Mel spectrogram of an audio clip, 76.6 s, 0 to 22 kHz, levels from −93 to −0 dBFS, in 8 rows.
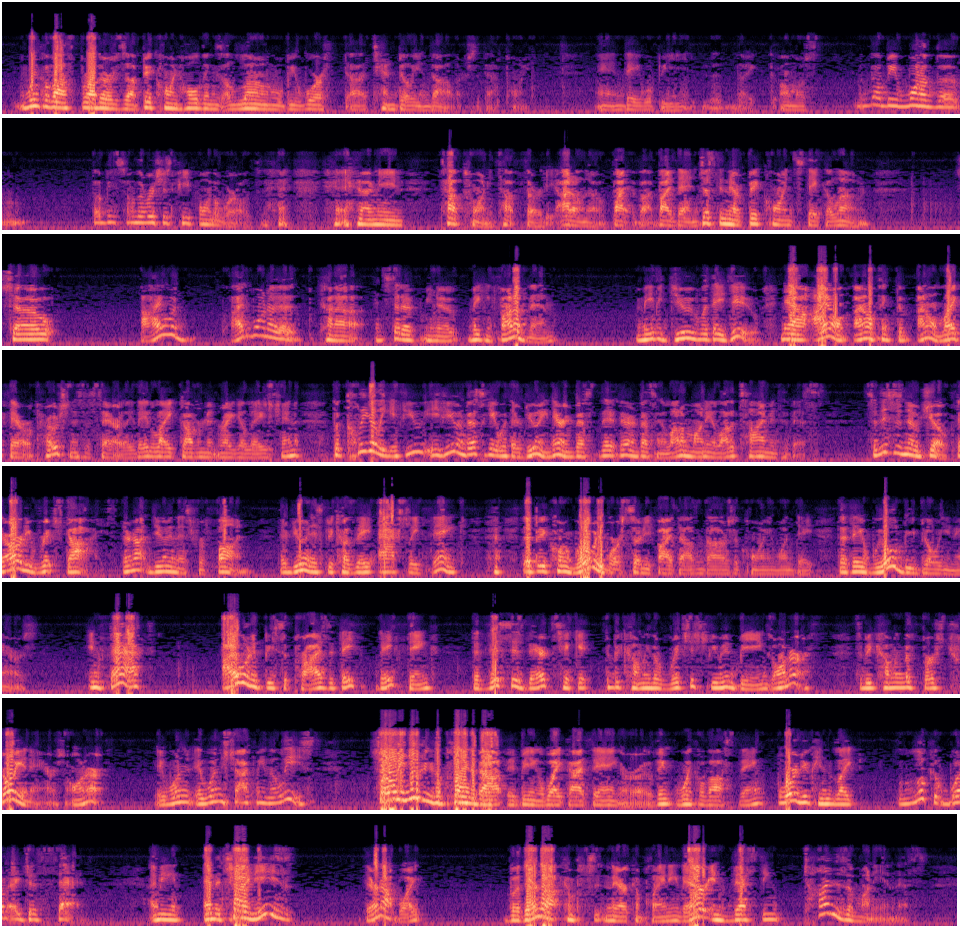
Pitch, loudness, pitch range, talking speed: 145 Hz, -18 LUFS, 120-165 Hz, 190 wpm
